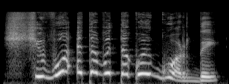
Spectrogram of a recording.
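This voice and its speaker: A woman's voice: wildly swooping pitch, moderate pace, no room sound, clean studio sound, exaggerated voice. A woman voicing a fussy, educated male sparrow who talks in nervous, preachy exclamations in a storybook reading. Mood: indignant. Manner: shrill, indignant exclamations.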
